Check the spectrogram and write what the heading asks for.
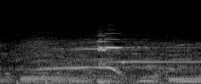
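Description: Live band playing a slow blues vamp: a held low chord, a short gap, then another held chord near the end, with a thin steady high tone running above from about a second in.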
